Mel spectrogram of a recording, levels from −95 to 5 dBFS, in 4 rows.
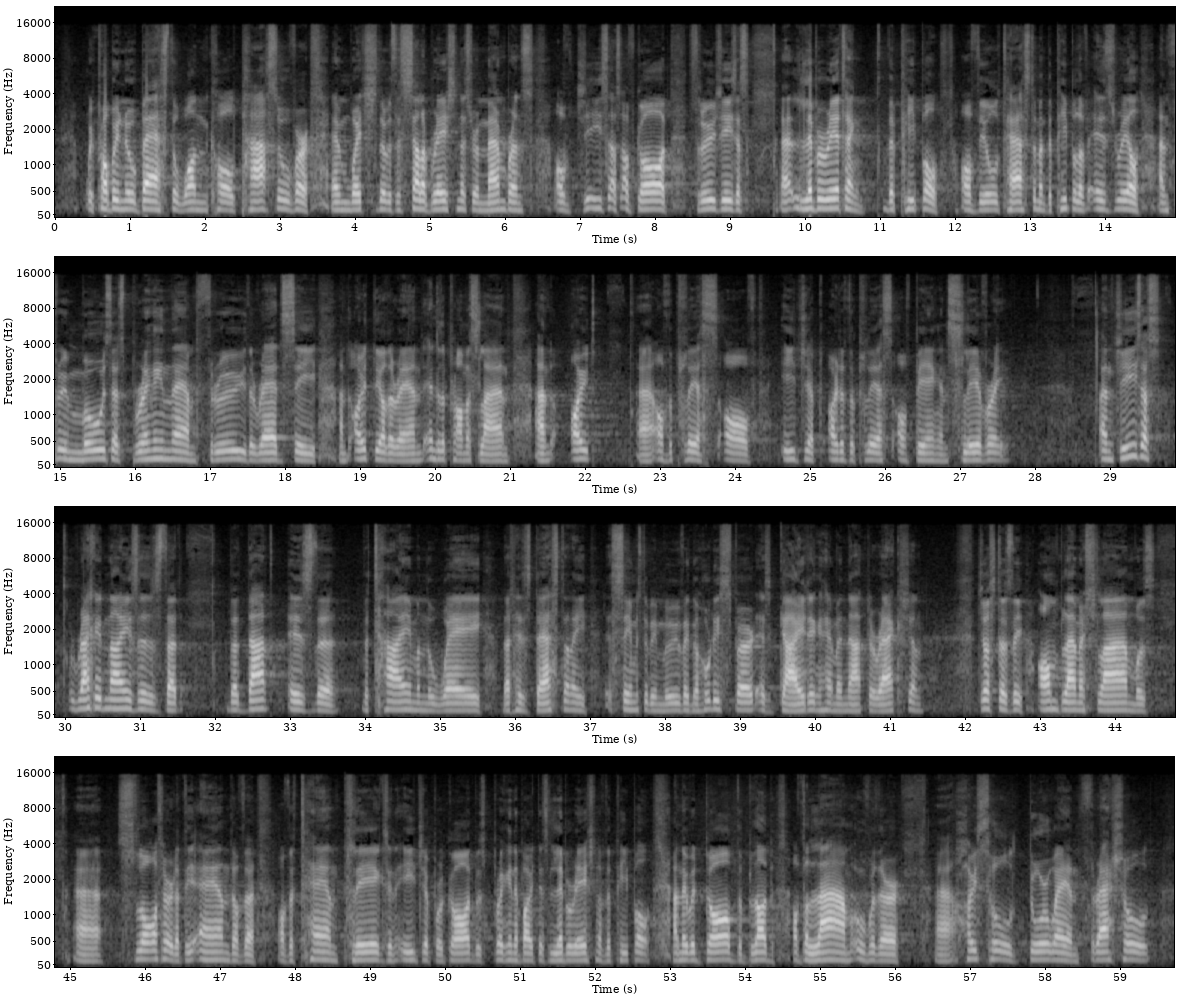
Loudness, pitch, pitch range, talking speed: -20 LUFS, 145 Hz, 135-155 Hz, 145 wpm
